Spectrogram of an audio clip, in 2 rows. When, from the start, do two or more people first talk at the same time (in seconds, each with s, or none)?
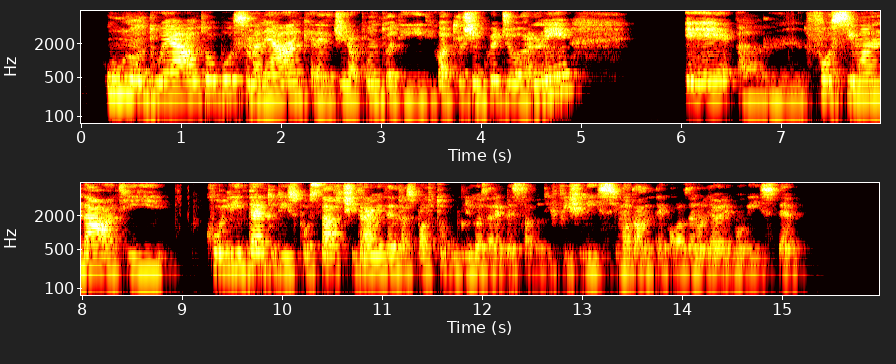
none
